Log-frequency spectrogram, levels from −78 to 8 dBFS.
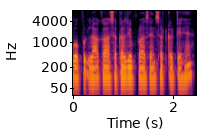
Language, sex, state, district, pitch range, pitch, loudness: Hindi, male, Arunachal Pradesh, Longding, 95-100 Hz, 95 Hz, -18 LUFS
